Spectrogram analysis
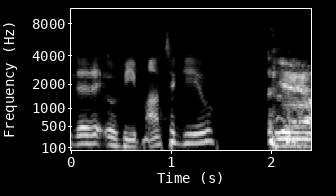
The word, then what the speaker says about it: Montague: But it's like if you phonetically did it, it would be Montague.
